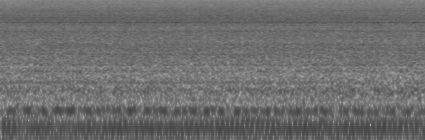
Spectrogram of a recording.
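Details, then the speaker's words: Chevy Express van after exhaust manifold replacement: smooth, even low rumble with steady beat; the earlier tick is gone and it is quieter, slight oil burn-off noted; healthy idle. "Oh, there's no ticking. There was a tick. Yeah. It's gone. The tick's gone. Yep. It's quieter."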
